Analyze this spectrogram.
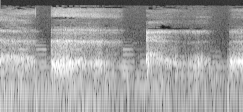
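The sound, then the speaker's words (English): A voice imitates the laboured breathing of someone wearing a mask on a ventilator, with a few long rasping, hissing breaths separated by brief pauses. “Kind of like that, because he has a mask over his face and a ventilator, because he doesn't know how to, he can't breathe without help.”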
